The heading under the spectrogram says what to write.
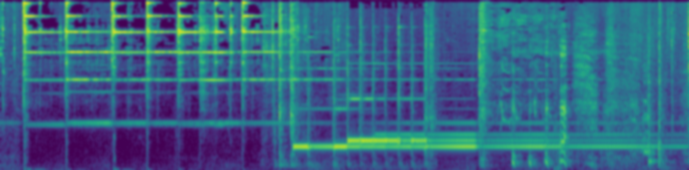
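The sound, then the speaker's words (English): A bicycle bell rings repeatedly in quick bright dings for a few seconds, then a busier clatter of ringing tones and rattling follows, loud with no talking. “How about a bell?”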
